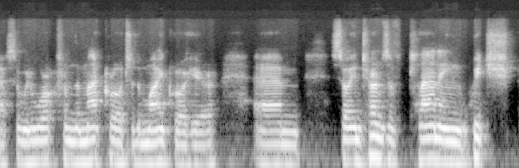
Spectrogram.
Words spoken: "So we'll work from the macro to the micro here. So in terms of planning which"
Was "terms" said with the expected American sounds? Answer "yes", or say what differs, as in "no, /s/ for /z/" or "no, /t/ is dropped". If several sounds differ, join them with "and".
yes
